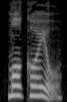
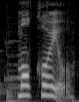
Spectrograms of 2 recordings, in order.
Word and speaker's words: 먹어요: angle we're going to study about the word mokoyo let's start learn korean one word at the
